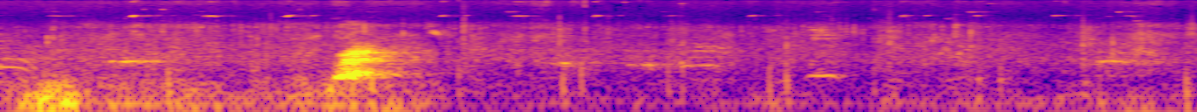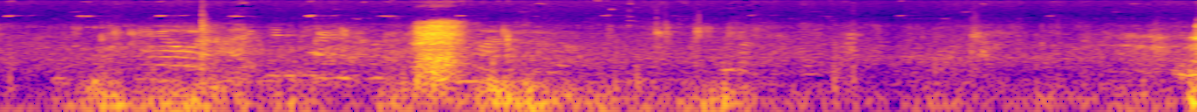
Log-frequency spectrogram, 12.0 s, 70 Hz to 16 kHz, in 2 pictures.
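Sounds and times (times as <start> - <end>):
footsteps on an outdoor street: 0.0 - 11.9
large wolfhound barking on the sidewalk: 1.6 - 2.2, 5.4 - 5.9
murmuring voices on a street: 2.6 - 11.9.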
